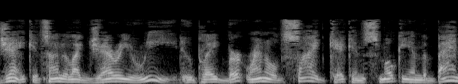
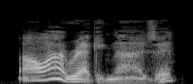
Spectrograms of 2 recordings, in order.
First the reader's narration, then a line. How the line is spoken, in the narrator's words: the drawling voice returned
